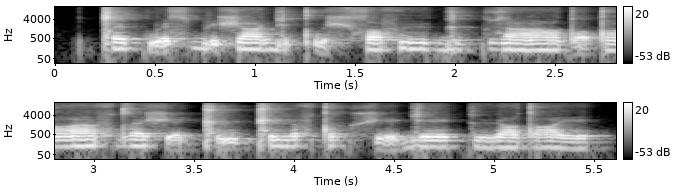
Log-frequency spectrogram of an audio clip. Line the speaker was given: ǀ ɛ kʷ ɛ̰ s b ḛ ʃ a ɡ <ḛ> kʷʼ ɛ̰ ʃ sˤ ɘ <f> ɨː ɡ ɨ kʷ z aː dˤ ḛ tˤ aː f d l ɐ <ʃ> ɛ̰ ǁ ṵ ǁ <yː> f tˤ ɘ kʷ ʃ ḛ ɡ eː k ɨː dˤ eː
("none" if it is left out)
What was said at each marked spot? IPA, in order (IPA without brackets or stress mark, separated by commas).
ḛ, f, ʃ, ɨː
